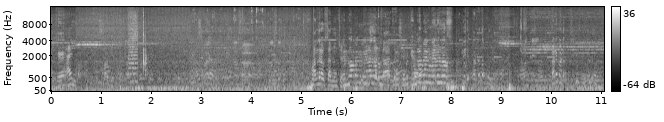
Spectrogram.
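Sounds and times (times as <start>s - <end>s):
crowd chatter: 0.0s - 11.0s
car horn toot: 0.5s - 2.1s, 8.9s - 11.0s.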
